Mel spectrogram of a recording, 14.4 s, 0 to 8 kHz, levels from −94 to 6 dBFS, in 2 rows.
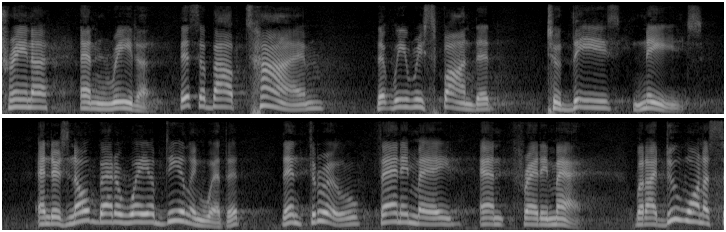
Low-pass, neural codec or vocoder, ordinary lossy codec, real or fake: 7.2 kHz; codec, 16 kHz, 2 kbps, FunCodec, trained on LibriTTS, 25 frames a second; Opus, 64 kbps; fake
